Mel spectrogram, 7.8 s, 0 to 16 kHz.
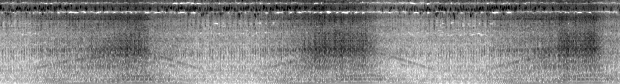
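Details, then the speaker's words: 2008 Toyota Prado 120 with 1KD diesel, brand-new engine, turbo and injectors, stone cold (about 5–7 °C) after one minute running; three gentle revs to about 2000 rpm give a rattly clatter with some chirp from aftermarket drive belts. Normal cold diesel noise until warmed above 83 degrees. "I'm basically attempting to make the engine make a bit of noise so that you know that even if you've got a new engine or an engine in as new condition and new injectors, when it's this cold, that's what it can sound like."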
